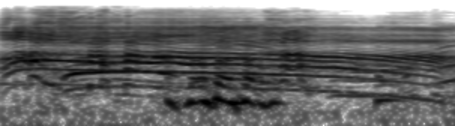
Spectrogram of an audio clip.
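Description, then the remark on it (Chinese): A baby still at the bottle-feeding stage lets out a loud, continuous, wavering wail for about three seconds, a high, whiny fake cry with warbling pitch and no pauses. “太大声了， 对，太大声了， 太大声了， 没有没有，那惊吓过度， 没有，他假假哭一下，嘿，假哭一下，嘿，”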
